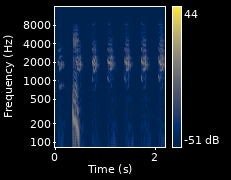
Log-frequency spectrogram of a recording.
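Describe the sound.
A series of about seven clear young turkey hen mating yelps made on a turkey call with a striker, evenly paced with one fuller, lower-edged note near the start, with no one talking.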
